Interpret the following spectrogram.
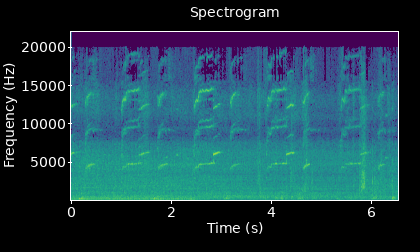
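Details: Perodua Viva Elite wipers squeaking even with new blades: high, thin chirping squeaks on each sweep, roughly every second, over quiet background hiss.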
